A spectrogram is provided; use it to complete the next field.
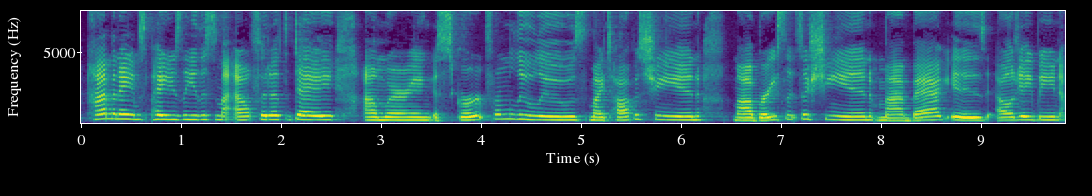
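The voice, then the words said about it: Put-on American accent. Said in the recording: “start talking in my best American accent”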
